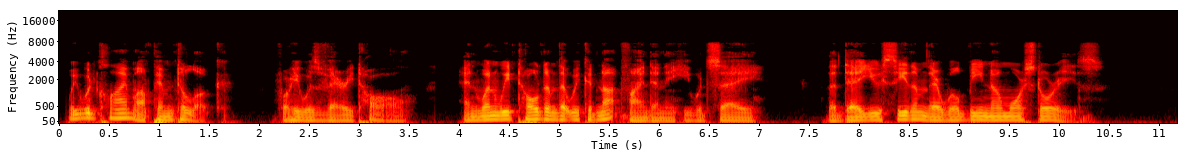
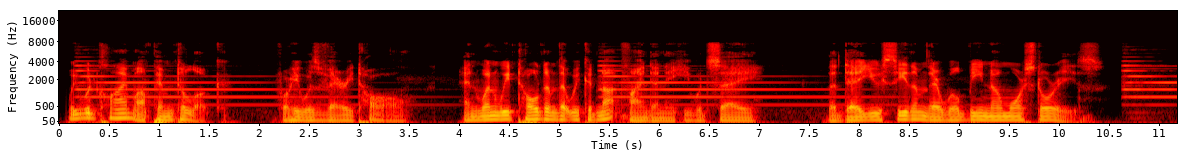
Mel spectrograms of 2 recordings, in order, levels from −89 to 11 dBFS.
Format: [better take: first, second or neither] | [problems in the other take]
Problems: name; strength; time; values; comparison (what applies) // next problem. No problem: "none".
first | background sound (Church bell / Percussion); 16 dB below the speech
